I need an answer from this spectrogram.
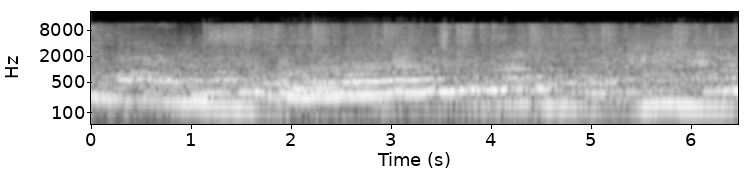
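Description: Rally car engine driven hard, its pitch dropping and climbing again several times as it goes up and down the revs.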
